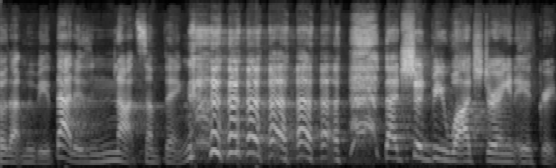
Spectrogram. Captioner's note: laughs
